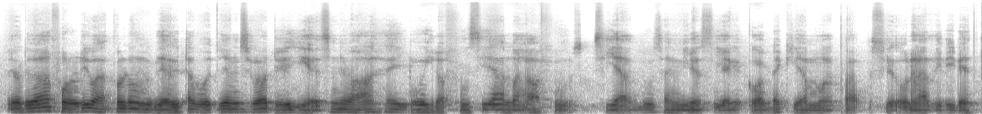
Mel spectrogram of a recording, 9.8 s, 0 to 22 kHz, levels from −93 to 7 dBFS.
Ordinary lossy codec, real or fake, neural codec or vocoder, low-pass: none; fake; codec, 44.1 kHz, 2.6 kbps, DAC; 19.8 kHz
